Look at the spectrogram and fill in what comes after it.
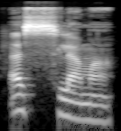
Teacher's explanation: اسلم، حمزہ کی زبر کو سین کے ساتھ سین پہ سیٹی کو واضح کریں گے۔ لام کی زبر اور میم کی زبر، ان حرکات کو ہم لمبا نہیں کریں گے، جس کو عربک میں فتحہ بھی کہا جاتا ہے۔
